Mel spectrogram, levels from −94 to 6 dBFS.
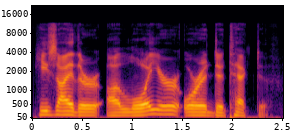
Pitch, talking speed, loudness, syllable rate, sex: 120 Hz, 165 wpm, -16 LUFS, 5.4 syllables/s, male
